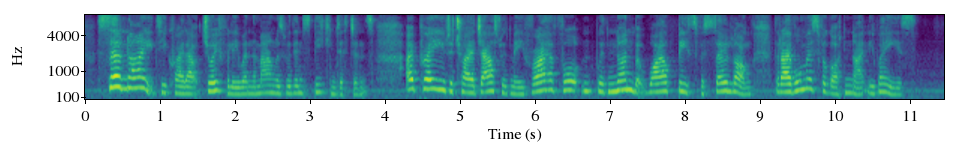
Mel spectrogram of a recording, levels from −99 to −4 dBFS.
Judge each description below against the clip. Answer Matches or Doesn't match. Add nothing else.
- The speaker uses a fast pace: Matches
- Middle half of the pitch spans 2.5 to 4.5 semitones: Doesn't match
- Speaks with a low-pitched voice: Doesn't match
